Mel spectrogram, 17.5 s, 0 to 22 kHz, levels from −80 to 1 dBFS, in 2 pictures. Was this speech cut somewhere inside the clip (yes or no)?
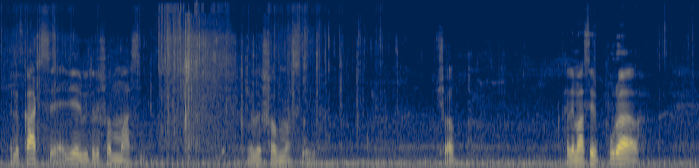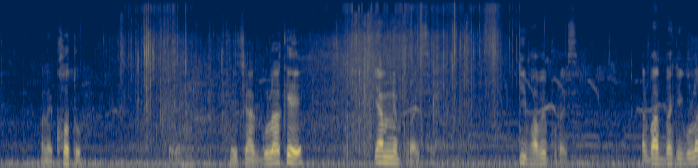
yes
